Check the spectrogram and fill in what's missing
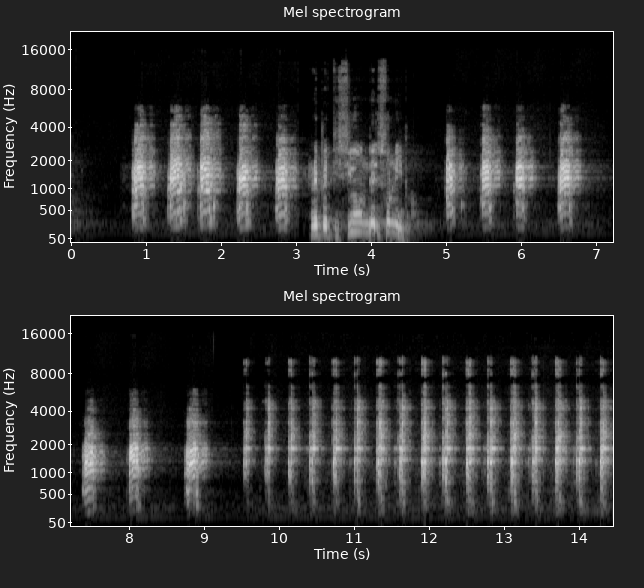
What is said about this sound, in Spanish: Y la respuesta es... ¡Un pato! ¡Claro que sí, hombre! Correcto, es un pato. Así es como lo acabamos de escuchar, es un graznido de un pato.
